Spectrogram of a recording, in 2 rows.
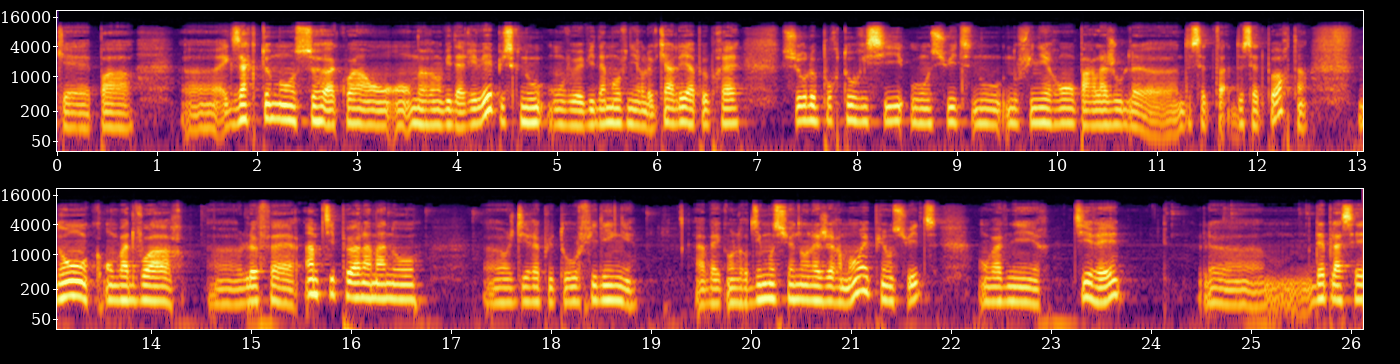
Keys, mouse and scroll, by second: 12.6-13.4 scroll up 2, 13.4 shift+middle click, 14.8 s, 16.6 shift+middle click, 17.2-17.9 scroll down 1, 17.9 shift+middle click, 17.9-19.6 scroll down 1, 21.5 right click, 22.6 g, 24.5 right click, 24.7 g, 25.8-26.1 scroll up 1.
